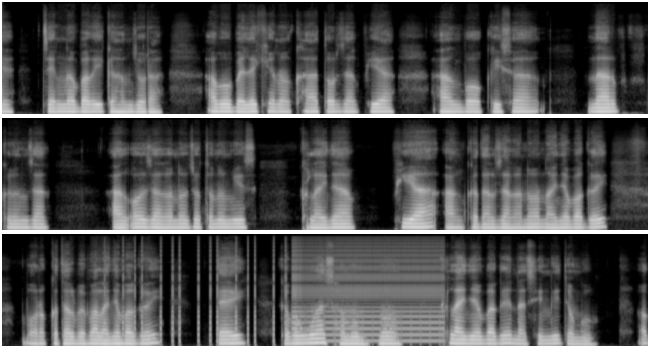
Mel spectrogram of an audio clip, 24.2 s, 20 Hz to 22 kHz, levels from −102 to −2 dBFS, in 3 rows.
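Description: GSM signalling bursts run from 17.43 to 19.70 s, starting just after "borok kwtal bai". A 2G phone close by is sending brief clusters of radio bursts, as it does while signalling, and the audio circuitry rectifies them into sound. The result is a galloping dit-dit-dit of short buzzes at about 217 Hz, almost as loud as the speech itself, cutting in and out.

GSM phone buzz follows from 19.77 to 21.68 s, ending just before "bagwi naisingwi". Here the phone has moved into a call and transmits continuously at 217 bursts per second. Each radio pulse is rectified by the audio path, producing a hard, raspy 217 Hz tone rich in harmonics that has nothing to do with the speech. It sits about 10 dB below the speech and is nearly steady.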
